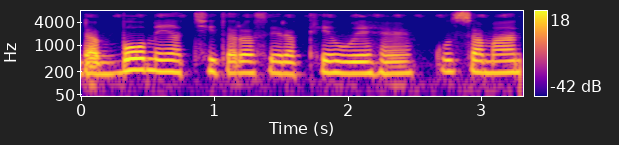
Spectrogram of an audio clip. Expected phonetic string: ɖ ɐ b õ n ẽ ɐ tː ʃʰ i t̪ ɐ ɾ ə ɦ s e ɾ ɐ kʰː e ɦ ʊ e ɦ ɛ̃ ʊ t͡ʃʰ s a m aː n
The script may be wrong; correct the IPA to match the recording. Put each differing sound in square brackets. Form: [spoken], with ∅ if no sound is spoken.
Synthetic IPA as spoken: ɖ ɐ [bː] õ [m] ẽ ɐ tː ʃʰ i t̪ ɐ ɾ ə ɦ s e ɾ ɐ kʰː e ɦ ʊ e ɦ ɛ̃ ʊ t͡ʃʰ s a m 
